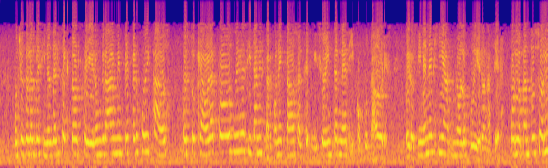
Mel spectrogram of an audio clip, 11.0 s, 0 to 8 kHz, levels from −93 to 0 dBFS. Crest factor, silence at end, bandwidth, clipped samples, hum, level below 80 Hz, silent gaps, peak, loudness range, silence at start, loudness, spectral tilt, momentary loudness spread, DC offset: 6 dB; 0 s; 8 kHz; 4%; none; -36 dBFS; none; 0 dBFS; 1 LU; 0 s; -7 LUFS; -6 dB/octave; 4 LU; 0.4%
